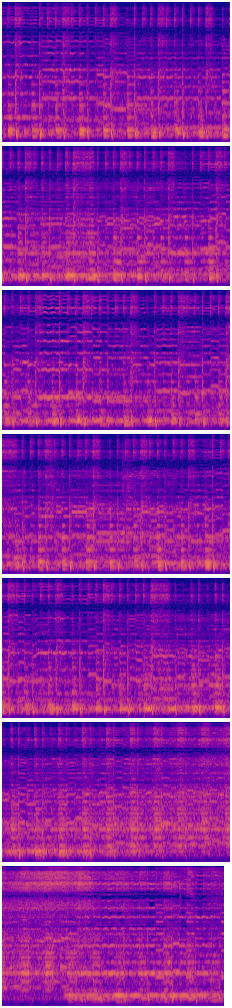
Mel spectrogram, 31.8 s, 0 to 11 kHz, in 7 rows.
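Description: Music played through a Philips bookshelf speaker driven by a homebuilt LM1875 gainclone amplifier, with little deep bass.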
